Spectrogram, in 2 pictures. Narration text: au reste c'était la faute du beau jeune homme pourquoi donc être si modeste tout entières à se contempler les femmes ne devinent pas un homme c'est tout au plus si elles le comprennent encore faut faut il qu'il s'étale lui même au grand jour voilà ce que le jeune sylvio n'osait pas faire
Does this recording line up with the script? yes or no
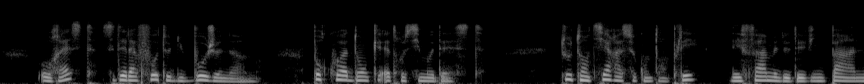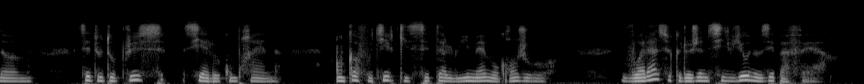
no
